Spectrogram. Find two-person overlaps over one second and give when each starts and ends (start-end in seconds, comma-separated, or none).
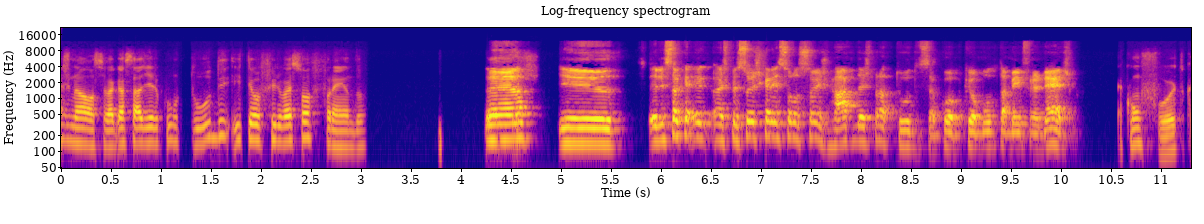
none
